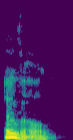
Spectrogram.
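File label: "overhaul", British English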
